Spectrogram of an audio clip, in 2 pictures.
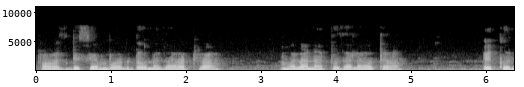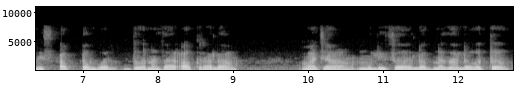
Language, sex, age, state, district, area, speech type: Marathi, female, 45-60, Maharashtra, Akola, urban, spontaneous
